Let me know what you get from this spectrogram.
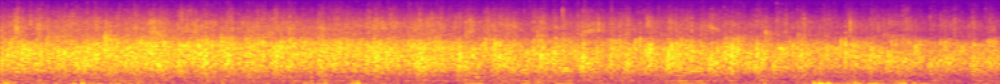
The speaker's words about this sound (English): I'm very grateful for him and very thankful that tonight he is going to be the speaker of this ordination service. Clap your hands and welcome him as he comes to this pulpit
